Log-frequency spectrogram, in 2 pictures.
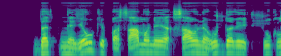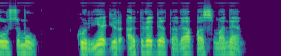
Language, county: Lithuanian, Kaunas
